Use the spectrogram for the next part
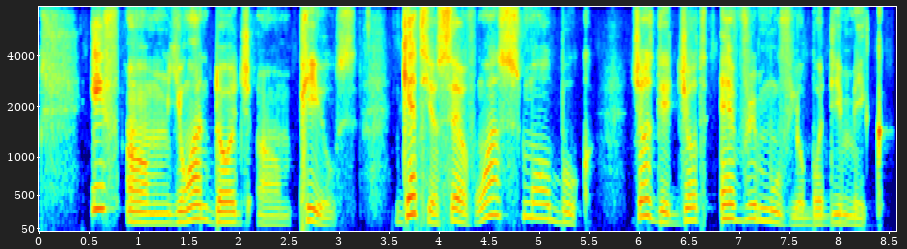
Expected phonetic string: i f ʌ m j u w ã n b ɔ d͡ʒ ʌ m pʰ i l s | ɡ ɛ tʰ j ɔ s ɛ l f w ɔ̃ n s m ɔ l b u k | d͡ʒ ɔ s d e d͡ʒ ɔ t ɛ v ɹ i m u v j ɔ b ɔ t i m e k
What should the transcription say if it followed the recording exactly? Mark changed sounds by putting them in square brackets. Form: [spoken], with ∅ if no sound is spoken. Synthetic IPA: i f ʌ m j u w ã n [d] ɔ d͡ʒ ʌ m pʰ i l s | ɡ ɛ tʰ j ɔ s ɛ l f w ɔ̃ n s m ɔ l b u k | d͡ʒ ɔ s d e d͡ʒ ɔ t ɛ v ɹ i m u v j ɔ b ɔ [d] i m e k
